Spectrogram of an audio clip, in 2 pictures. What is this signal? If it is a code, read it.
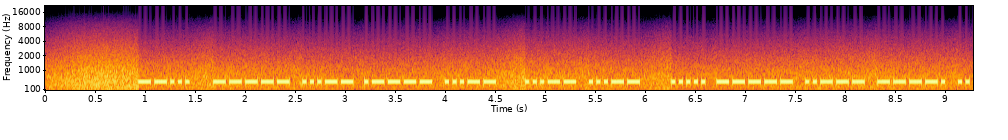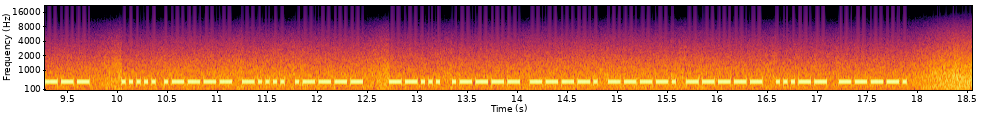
Morse code, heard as a keyed tone, hand-sent with a paddle, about 32 wpm, 460 Hz, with radio static and a narrow filter. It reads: 7 0313 33 50292 5161 7199039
